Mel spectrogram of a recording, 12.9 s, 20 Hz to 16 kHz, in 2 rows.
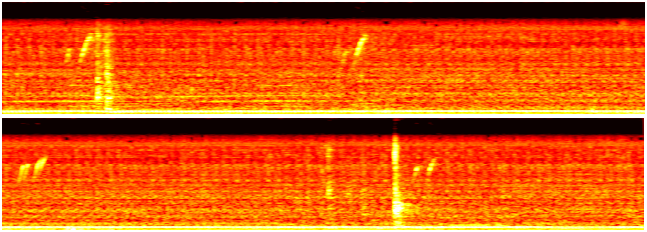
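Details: Used Komatsu PC10-3 mini excavator, SN 6097, hood down, at low idle: steady, even diesel rumble over thirteen seconds with no knocks, misses or hunting; healthy.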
